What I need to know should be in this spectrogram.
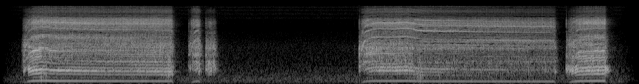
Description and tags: Sounds from kodak 1035z camera lens servo, recorded with tascam DR07 portable recorder.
